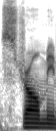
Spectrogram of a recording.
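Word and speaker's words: Strome: I think it's Stro. I used to say Stroy. Pretty sure it's Stro. Do I have the right one? Yeah. Stro, Stro, and Stro. Okay. Not like Stroy, my homie.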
